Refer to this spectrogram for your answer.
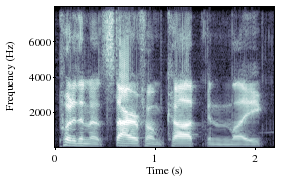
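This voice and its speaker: A man's voice: lowish voice, moderate pace, bright, forceful tone, smooth. A man hosting a reaction video with casual commentary, full of exclamations and blunt joking asides.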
